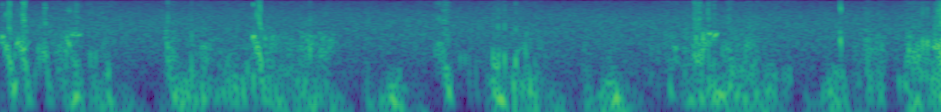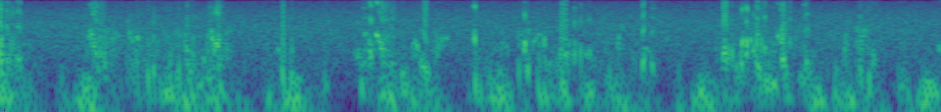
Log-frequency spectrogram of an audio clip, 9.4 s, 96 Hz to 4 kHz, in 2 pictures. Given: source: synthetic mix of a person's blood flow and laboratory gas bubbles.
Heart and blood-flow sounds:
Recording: Doppler ultrasound of blood flow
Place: precordium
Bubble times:
0.00-0.58 s: bubbles
0.80-1.69 s: bubbles
2.17-2.73 s: bubbles
3.30-3.97 s: bubbles
4.16-4.89 s: bubbles
5.10-5.88 s: bubbles
6.07-6.24 s: bubbles
6.31-6.37 s: bubbles
6.46-6.96 s: bubbles
7.04-7.82 s: bubbles
7.88-8.00 s: bubbles
8.28-8.79 s: bubbles
8.96-9.14 s: bubbles
9.19-9.26 s: bubbles
9.38-9.41 s: bubbles
From the record:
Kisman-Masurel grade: 343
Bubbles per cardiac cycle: rolling drumbeat, 9 or more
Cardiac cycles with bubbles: 100%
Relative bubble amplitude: loud (0.450 to 0.775)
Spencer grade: 3 (all of the cardiac periods contain showers or single bubble signals, but not dominating or overriding the cardiac motion signals)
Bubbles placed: anywhere in the cardiac cycle

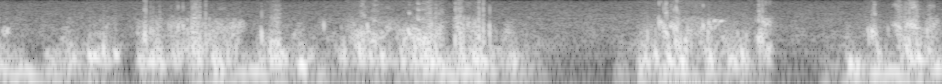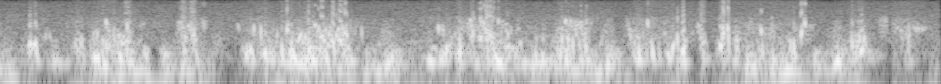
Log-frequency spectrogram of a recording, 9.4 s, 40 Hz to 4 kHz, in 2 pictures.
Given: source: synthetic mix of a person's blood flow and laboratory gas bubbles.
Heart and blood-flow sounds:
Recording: Doppler ultrasound of blood flow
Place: precordium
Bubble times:
0.00-0.08 s: bubbles
0.43-1.25 s: bubbles
1.28-1.46 s: bubbles
1.60-2.50 s: bubbles
3.19-3.90 s: bubbles
4.32-4.74 s: bubbles
4.83-5.49 s: bubbles
5.59-5.77 s: bubbles
5.88-6.55 s: bubbles
6.83-7.71 s: bubbles
7.83-8.81 s: bubbles
8.95-9.36 s: bubbles
From the record:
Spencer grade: 4 (maximum detectable bubble signal sounding continuously throughout systole and diastole of every cardiac period, and overriding the amplitude of the normal cardiac signals)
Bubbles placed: only in the low amplitude regions of the cardiac cycle

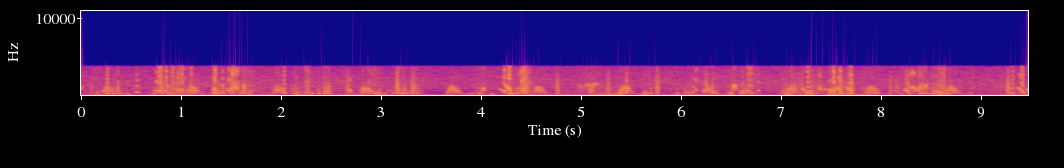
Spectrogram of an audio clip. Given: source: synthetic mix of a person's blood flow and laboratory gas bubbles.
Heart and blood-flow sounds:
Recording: Doppler ultrasound of blood flow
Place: subclavian vein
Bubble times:
0.00-0.04 s: bubbles
0.15-0.20 s: bubbles
0.23-0.43 s: bubbles
0.53-0.61 s: bubbles
0.69-1.19 s: bubbles
1.33-1.75 s: bubbles
1.93-2.54 s: bubbles
2.65-2.75 s: bubbles
2.81-3.42 s: bubbles
3.92-4.51 s: bubbles
4.96-5.20 s: bubbles
5.35-5.54 s: bubbles
5.60-5.76 s: bubbles
5.94-6.18 s: bubbles
6.24-6.26 s: bubbles
6.29-6.40 s: bubbles
6.46-6.79 s: bubbles
6.97-7.16 s: bubbles
7.19-7.77 s: bubbles
7.79-7.99 s: bubbles
8.16-8.79 s: bubbles
9.29-9.48 s: bubbles
From the record:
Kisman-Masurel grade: 343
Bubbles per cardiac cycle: rolling drumbeat, 9 or more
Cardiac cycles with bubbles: 100%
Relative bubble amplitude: loud (0.450 to 0.775)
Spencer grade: 3 (all of the cardiac periods contain showers or single bubble signals, but not dominating or overriding the cardiac motion signals)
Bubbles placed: anywhere in the cardiac cycle

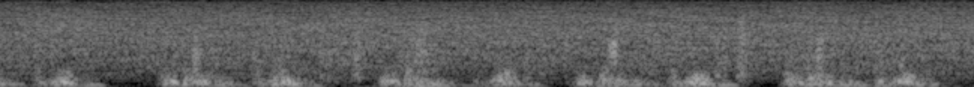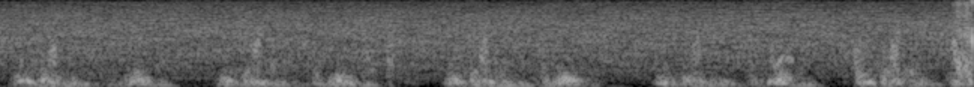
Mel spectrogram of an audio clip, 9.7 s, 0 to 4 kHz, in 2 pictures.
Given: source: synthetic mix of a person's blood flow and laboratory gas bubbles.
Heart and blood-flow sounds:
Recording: Doppler ultrasound of blood flow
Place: precordium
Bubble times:
8.72-8.85 s: bubbles
9.13-9.22 s: bubbles
9.62-9.75 s: bubbles
From the record:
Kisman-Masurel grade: 122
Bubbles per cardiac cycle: 1 to 2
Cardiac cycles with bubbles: 10 to 50%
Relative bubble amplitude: moderate (0.250 to 0.450)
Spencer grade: 2 (many but less than half of the cardiac periods contain bubble signals, singularly or in groups)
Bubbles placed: anywhere in the cardiac cycle

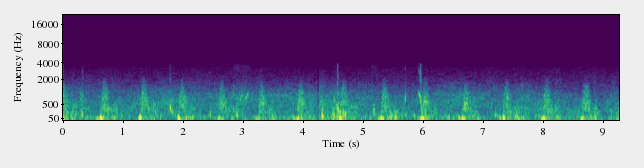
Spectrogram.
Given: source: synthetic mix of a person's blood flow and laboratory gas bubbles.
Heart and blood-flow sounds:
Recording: Doppler ultrasound of blood flow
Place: subclavian vein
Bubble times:
0.26-0.36 s: bubbles
1.74-1.86 s: bubbles
2.42-2.50 s: bubbles
2.83-3.11 s: bubbles
4.49-4.64 s: bubbles
5.12-5.23 s: bubbles
5.65-5.74 s: bubbles
5.88-6.08 s: bubbles
From the record:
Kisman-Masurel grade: 121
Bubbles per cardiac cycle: 1 to 2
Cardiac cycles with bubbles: 10 to 50%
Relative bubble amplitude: barely perceptible (0.100 to 0.250)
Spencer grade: 2 (many but less than half of the cardiac periods contain bubble signals, singularly or in groups)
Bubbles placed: anywhere in the cardiac cycle

